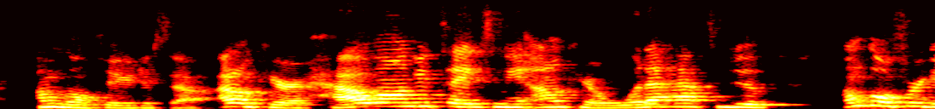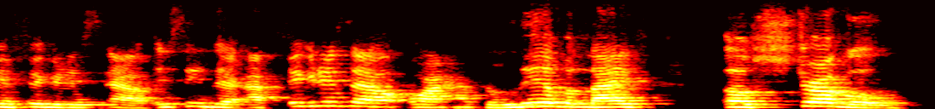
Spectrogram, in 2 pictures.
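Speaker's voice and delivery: normal talking voice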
